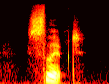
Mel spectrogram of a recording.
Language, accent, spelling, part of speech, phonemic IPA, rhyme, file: English, US, slipped, adjective / verb, /slɪpt/, -ɪpt, En-us-slipped.ogg
- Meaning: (adjective) With part of the stalk displayed; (verb) simple past and past participle of slip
